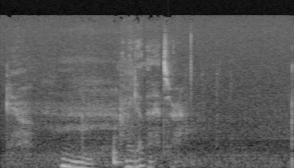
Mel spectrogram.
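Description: A man's quiet voice murmuring a few indistinct sounds, from about a second in until past the middle, with faint small clicks.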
